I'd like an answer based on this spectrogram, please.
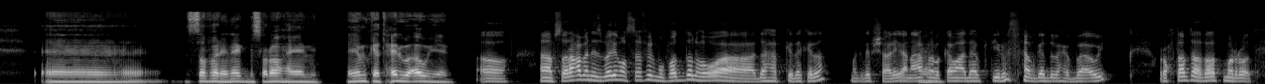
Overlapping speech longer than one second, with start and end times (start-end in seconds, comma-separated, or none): none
